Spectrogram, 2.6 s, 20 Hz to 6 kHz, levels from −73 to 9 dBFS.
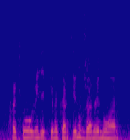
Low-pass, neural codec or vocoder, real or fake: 5.4 kHz; codec, 44.1 kHz, 3.4 kbps, Pupu-Codec; fake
